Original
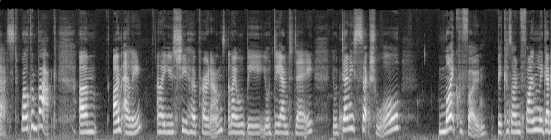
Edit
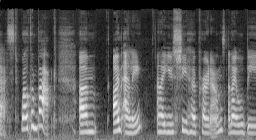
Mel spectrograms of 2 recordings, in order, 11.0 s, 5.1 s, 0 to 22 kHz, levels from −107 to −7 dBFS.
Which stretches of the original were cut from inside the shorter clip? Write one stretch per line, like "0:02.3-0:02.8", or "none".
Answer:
none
